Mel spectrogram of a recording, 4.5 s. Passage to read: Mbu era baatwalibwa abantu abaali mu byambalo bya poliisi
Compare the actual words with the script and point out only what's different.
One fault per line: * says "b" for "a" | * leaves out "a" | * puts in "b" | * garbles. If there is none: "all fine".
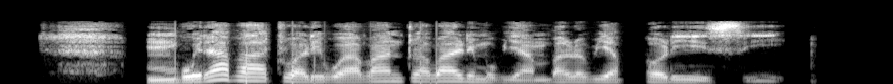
all fine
